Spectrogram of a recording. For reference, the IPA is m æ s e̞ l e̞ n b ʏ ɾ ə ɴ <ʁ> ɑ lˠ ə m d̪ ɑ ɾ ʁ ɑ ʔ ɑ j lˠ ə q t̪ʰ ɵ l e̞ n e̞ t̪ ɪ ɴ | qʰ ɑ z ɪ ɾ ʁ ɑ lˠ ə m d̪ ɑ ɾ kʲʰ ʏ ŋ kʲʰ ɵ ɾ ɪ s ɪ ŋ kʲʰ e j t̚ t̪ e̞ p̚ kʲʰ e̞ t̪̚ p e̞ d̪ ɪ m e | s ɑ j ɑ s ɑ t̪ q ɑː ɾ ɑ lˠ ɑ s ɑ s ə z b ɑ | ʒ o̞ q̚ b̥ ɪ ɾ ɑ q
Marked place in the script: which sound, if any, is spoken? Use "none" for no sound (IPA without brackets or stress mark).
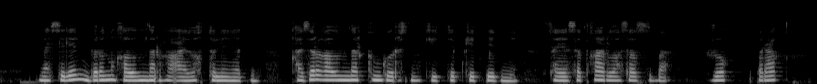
ʁ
